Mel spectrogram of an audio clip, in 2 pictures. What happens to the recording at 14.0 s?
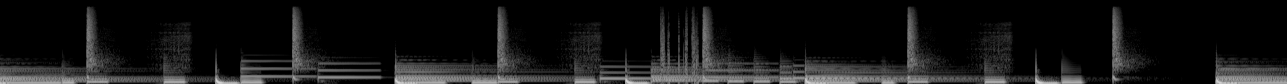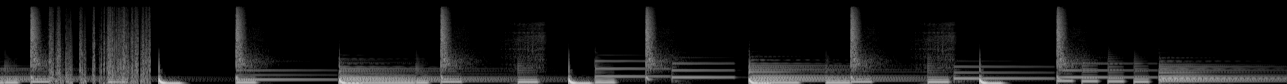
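At 14.0 s the sound is in the middle of a loose connector crackle burst running from 13.36 to 14.37 s. A worn or dirty contact is making and breaking, chopping the signal into irregular scratchy crackle. Its unevenness and confinement to about one second set it apart from the steady, evenly spaced ticks of a digital clock fault.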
